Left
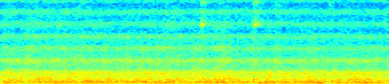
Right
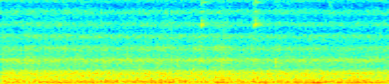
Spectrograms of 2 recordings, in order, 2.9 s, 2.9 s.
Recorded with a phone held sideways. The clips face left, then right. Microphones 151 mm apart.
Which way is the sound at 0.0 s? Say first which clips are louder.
Left 1 dB; 50° left (ahead or behind).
